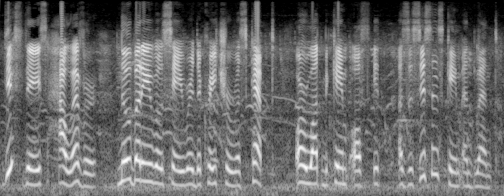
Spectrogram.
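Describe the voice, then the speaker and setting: A woman's voice: sits high, moderate pace, a bit bright. A young woman reading scripted, dramatic story narration for a student radio drama. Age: young adult. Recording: faintly noisy amateur recording.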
